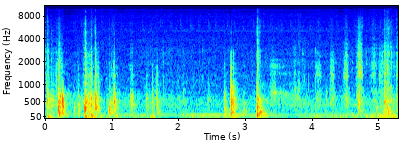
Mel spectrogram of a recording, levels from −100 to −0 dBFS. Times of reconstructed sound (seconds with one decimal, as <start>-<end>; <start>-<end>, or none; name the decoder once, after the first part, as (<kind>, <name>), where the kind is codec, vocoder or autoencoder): none

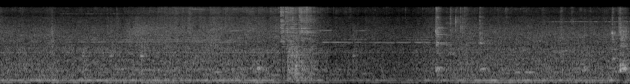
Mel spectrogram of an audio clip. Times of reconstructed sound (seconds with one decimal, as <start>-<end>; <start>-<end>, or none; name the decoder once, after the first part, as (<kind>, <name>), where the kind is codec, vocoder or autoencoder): none

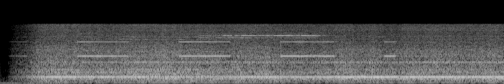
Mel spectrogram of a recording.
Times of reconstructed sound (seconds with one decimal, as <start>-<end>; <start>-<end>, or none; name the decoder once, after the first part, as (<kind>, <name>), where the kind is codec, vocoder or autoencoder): 3.0-4.0 (vocoder, BigVGAN v2)

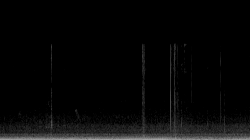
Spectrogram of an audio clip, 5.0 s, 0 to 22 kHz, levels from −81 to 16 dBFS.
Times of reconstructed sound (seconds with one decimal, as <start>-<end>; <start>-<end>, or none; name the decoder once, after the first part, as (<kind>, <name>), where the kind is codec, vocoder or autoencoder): 0.8-3.8 (vocoder, BigVGAN v2); 4.2-5.0

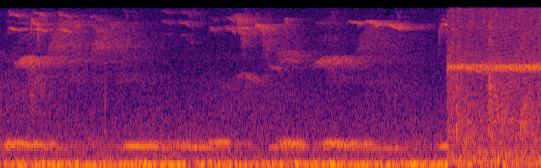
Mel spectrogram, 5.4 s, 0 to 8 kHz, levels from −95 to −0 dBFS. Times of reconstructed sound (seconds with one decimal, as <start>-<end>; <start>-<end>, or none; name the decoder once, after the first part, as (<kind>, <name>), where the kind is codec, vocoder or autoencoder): none

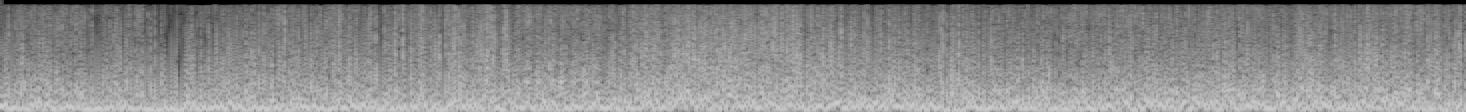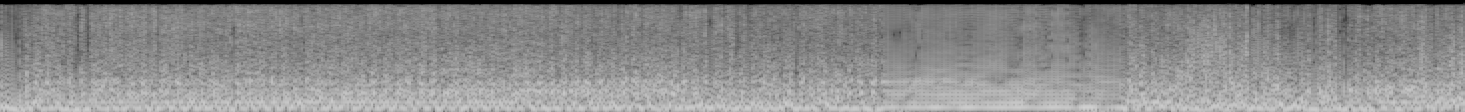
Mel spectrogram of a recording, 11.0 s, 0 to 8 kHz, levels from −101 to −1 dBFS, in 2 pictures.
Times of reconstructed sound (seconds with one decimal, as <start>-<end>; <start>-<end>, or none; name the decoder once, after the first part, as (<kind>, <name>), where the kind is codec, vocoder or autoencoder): 8.8-9.7 (vocoder, BigVGAN v2)

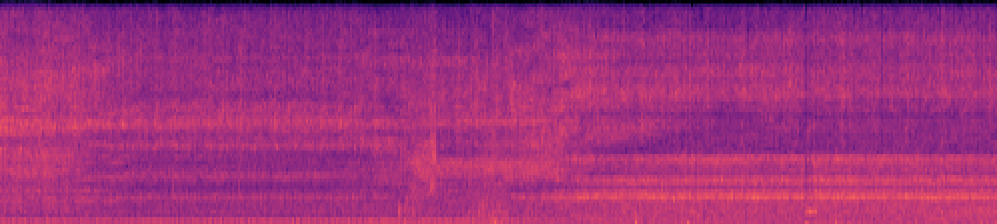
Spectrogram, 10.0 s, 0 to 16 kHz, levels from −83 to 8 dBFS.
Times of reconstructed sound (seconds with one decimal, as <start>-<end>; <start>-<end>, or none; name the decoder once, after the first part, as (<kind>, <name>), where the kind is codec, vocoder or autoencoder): 0.6-2.2 (vocoder, BigVGAN v2)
